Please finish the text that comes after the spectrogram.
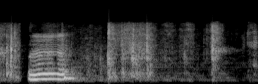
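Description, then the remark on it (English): Scratchy bursts of a pen writing names on paper in short, uneven strokes, after a brief voiced sound at the start. “All right, I'm going to write everyone's name down.”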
